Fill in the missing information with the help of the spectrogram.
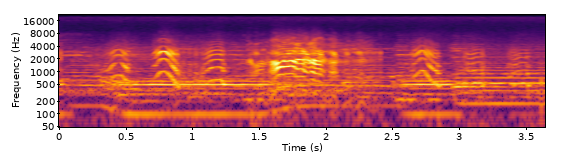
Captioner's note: seal pup squealing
